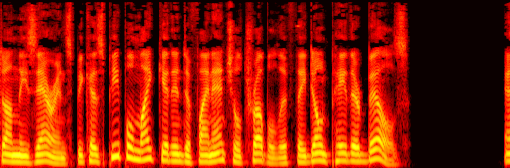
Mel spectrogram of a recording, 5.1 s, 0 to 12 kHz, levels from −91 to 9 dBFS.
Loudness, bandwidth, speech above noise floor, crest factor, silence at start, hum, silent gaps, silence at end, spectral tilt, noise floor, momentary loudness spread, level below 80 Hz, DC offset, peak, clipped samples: -20 LUFS; 12 kHz; over 70 dB; 16 dB; 0 s; none; 4.22-4.93 s; 0 s; -5.5 dB/octave; under -90 dBFS; 6 LU; -60 dBFS; under 0.1%; -4 dBFS; under 0.1%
